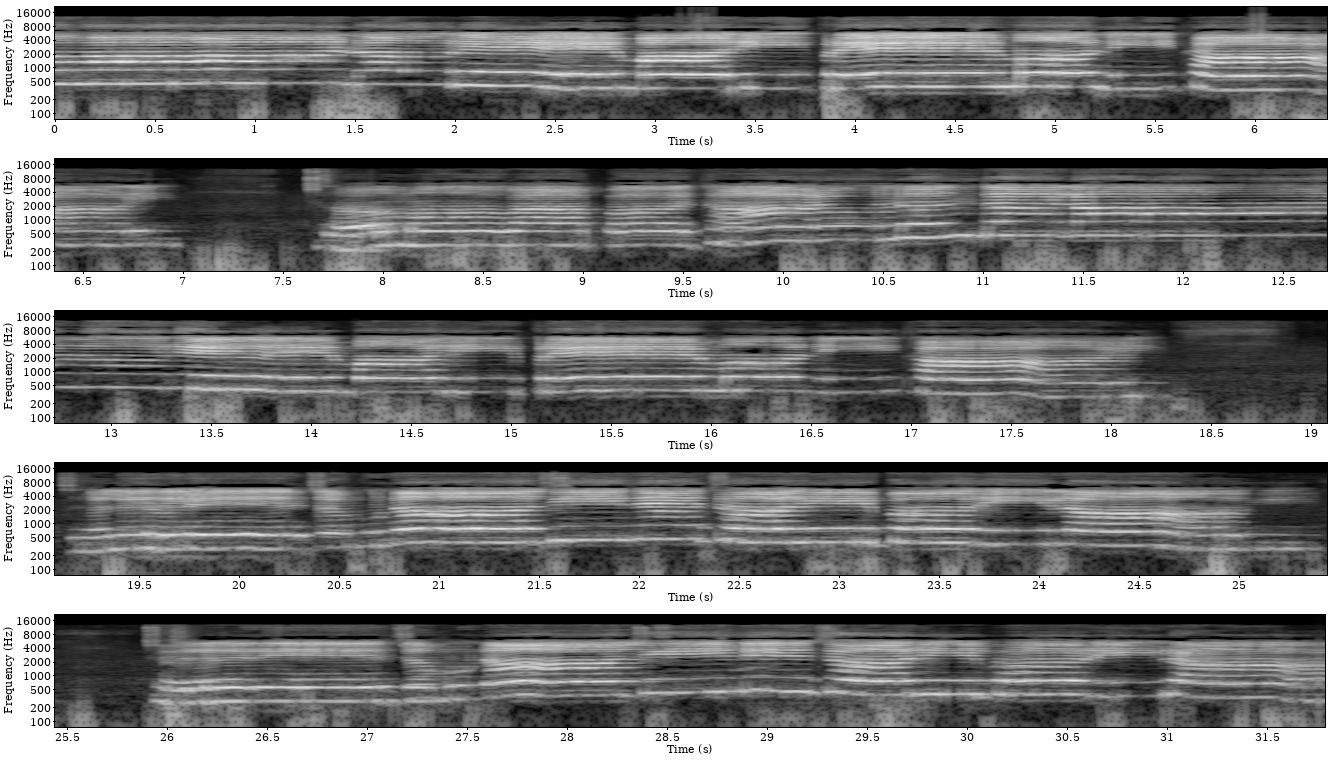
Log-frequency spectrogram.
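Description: A high voice singing a Gujarati Krishna thal, a devotional song offering food to Krishna, in long held phrases with short breaks about a quarter, two thirds and most of the way through.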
